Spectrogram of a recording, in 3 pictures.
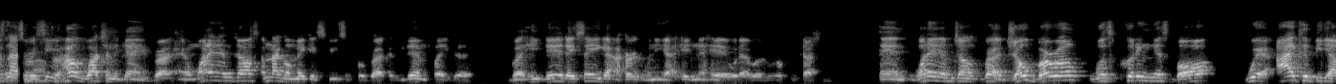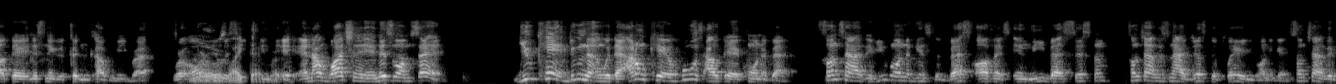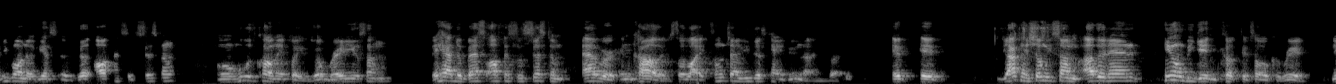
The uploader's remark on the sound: we are coming live from our own spaces thanks to Covid, but we found a way to make it work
